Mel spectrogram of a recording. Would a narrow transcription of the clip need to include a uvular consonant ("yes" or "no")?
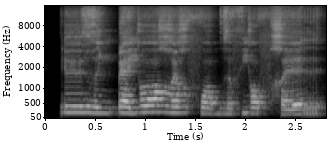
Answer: yes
